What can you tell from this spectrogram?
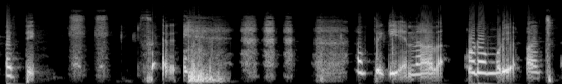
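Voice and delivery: tearful, high-pitched sobbing; crying. Acted. Daughter-in-law blames herself for aunt's illness, sobbing. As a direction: break down in sobs between the words. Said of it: "ஏன் அழுற?".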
